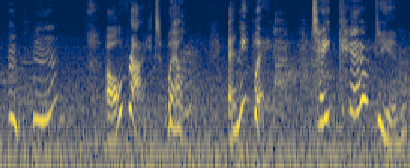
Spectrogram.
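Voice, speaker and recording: An extremely high put-on character voice speaks at a moderate pace over loud background noise. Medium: video game. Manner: polite, addresses others as "dear".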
